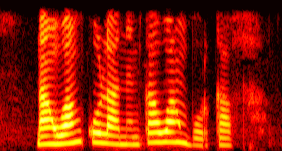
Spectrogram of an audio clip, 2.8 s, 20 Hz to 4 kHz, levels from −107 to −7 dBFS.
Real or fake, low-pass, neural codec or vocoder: real; 3.6 kHz; none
